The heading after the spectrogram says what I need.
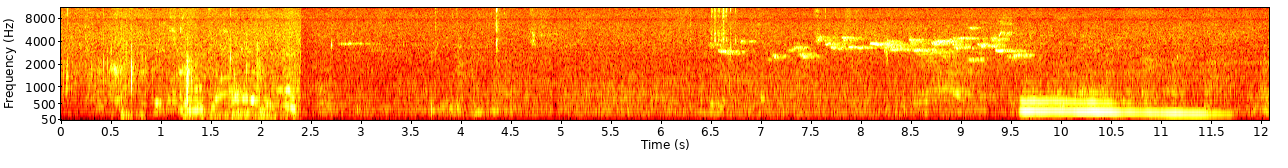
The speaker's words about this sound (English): Okay, now I heard uh, some birds from my side.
